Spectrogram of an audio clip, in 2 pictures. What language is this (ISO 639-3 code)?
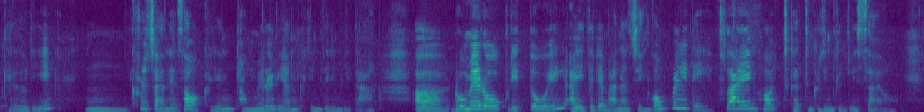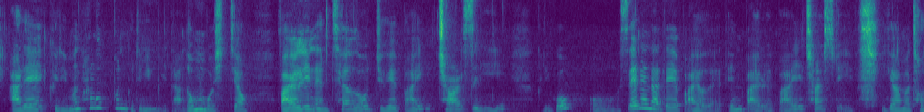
kor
